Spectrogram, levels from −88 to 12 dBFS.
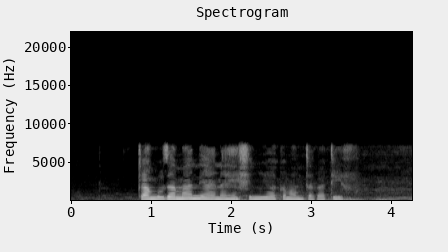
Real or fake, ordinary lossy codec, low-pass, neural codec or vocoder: fake; Opus, 64 kbps; 7.2 kHz; codec, 16 kHz in and 24 kHz out, 2.2 kbps, FireRedTTS-2 codec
